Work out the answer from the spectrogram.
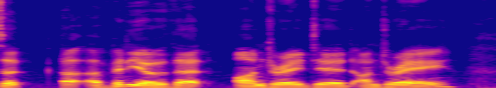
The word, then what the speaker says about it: Andre: Andre, the accent is on the second syllable.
